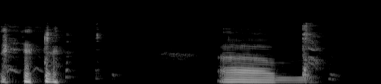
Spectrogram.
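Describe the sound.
A quick burst of three harsh coughs up close, then a brief pause and a strained, drawn-out voiced groan like someone recovering from choking.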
